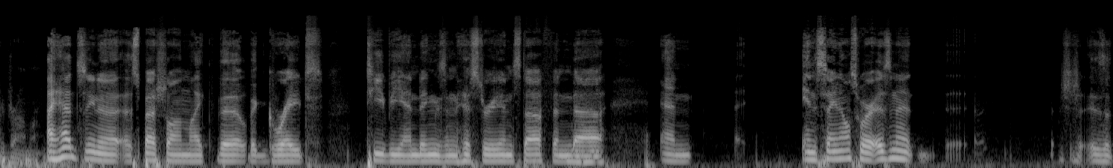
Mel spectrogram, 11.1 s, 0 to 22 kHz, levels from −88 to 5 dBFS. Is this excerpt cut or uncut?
cut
